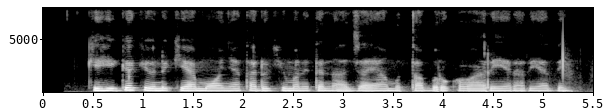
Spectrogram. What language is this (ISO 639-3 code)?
kik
